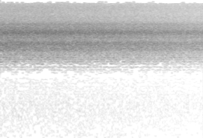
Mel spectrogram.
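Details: Summer cicada drone, a bright, sizzling high-pitched whine that stays unbroken and eases a touch quieter as it goes.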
